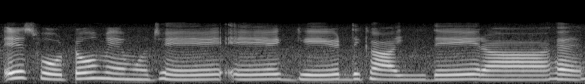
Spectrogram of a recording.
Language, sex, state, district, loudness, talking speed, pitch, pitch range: Hindi, female, Madhya Pradesh, Umaria, -15 LUFS, 100 wpm, 230 Hz, 220-240 Hz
